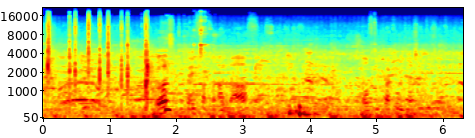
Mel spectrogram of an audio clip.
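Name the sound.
small round of applause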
